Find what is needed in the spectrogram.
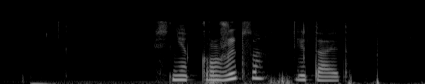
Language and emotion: Russian, neutral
